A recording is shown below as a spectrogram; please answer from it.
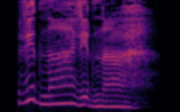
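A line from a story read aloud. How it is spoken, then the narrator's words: Glum reply. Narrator (Russian): уныло отвечала я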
